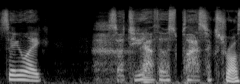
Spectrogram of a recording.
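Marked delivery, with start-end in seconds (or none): 1.1-2.4 whispering, much quieter. Retelling the roommate's question at a drive-through; retelling a whisper. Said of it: "he whispers as we're going through the drive-through".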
